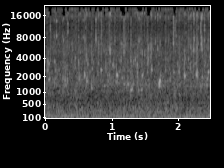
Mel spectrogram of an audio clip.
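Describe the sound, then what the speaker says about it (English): Water trickles and flows steadily in the background of the Mystery of the Druids video game, a faint, continuous babble dotted with small bright droplet-like splashes. "You can hear the water, so my assumption was like, okay, this must be water in the back."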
